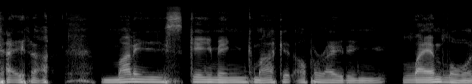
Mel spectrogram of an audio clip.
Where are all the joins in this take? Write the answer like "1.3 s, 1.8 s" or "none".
2.5 s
